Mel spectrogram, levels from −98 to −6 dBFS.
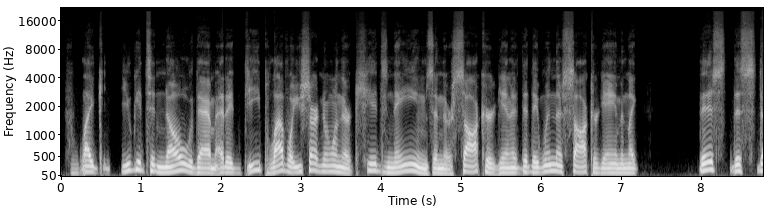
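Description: Between 1.81 and 2.66 s there are scattered short gaps: about five tiny holes where packets went missing or arrived too late, each patched by extending the sound just before it. Together they fill roughly 50 ms, none much longer than about 10 ms, so the speech stays clear but picks up small ticks and hiccups. On a spectrogram these appear as thin smeared columns where the harmonics freeze briefly instead of moving.

From 3.17 to 4.50 s a jitter buffer slow-down stretches the speech to about 95% speed. The receiver was short of buffered audio and built up a reserve by repeating single pitch periods and bits of pauses, adding 80 ms in total. The pitch stays the same but syllables sound drawn out. On a waveform the repeated cycles show as identical periods placed one after another, and the spectrogram shows harmonics running longer and flatter than the surrounding speech.

Between 6.67 and 7.00 s a jitter buffer speed-up does the opposite, running the speech at about 111% speed. 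Too much audio had built up in the buffer, so the receiver cut out short pieces of one or a few pitch periods, removing around 50 ms. The pitch holds, but this short stretch sounds hurried. On a spectrogram the formant movements and syllable spacing look compressed in time, and the waveform shows cycles missing at the splice points.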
